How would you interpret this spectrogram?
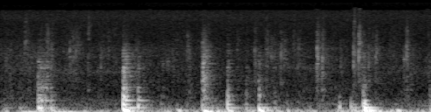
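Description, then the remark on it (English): Small plastic clicks snapping in an irregular series as an action figure's ratcheted joints are moved through their positions, fairly quiet, one a bit sharper than the rest. “Yeah, you can kind of hear the clicking into... Oh, you can really hear it on that one.”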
